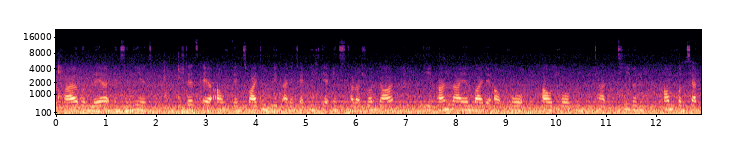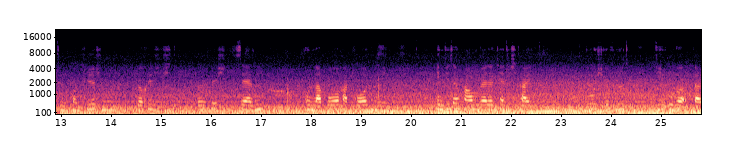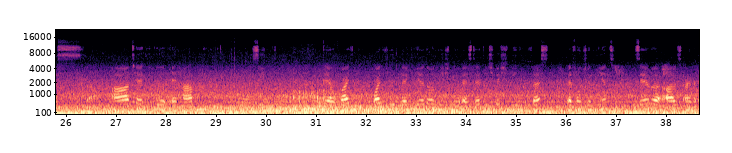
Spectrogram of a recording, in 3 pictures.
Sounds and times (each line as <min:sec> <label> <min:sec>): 0:00.0 reading group 0:38.6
